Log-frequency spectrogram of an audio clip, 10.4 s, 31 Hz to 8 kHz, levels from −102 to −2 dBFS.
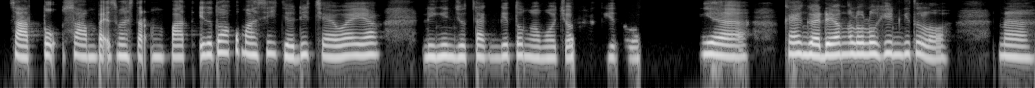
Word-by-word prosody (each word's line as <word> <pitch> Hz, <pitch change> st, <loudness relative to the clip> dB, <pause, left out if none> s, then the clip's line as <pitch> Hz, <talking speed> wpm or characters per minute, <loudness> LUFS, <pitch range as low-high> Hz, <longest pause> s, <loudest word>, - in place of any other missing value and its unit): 1 220 Hz, +1 st, +1 dB, 0.3 s
sampai 230 Hz, -2 st, -1 dB
semester 235 Hz, -2 st, -2 dB
4 225 Hz, 0 st, -3 dB
itu 255 Hz, +2 st, +3 dB
tuh 300 Hz, -, +4 dB
aku 325 Hz, +3 st, -4 dB
masih 260 Hz, +2 st, -1 dB
jadi 225 Hz, +3 st, +1 dB
cewek 230 Hz, +1 st, 0 dB
yang 260 Hz, 0 st, +1 dB, 0.5 s
dingin, 230 Hz, +1 st, +2 dB
jutek, 225 Hz, 0 st, -1 dB, 0.2 s
gitu 240 Hz, +1 st, -3 dB
nggak 215 Hz, -2 st, -2 dB
mau 215 Hz, 0 st, -2 dB
curhat 485 Hz, -, -5 dB
gitu. 210 Hz, -1 st, -9 dB, 0.8 s
Iya, 270 Hz, -2 st, +5 dB, 0.6 s
kayak 275 Hz, 0 st, +3 dB
nggak 255 Hz, -2 st, +7 dB
ada 250 Hz, +2 st, +7 dB
yang 260 Hz, -, +3 dB
ngeluluhin 270 Hz, 0 st, +4 dB
gitu 275 Hz, 0 st, -1 dB
loh. 205 Hz, -, -3 dB, 0.6 s
Nah 230 Hz, -2 st, +1 dB
235 Hz, 155 wpm, -23 LUFS, 225-260 Hz, 0.8 s, nggak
